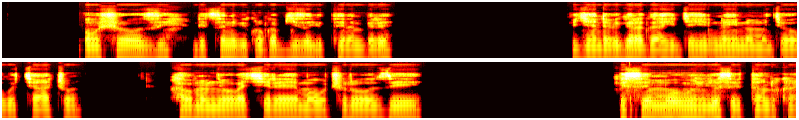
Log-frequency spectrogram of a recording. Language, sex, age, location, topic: Kinyarwanda, male, 18-24, Musanze, finance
